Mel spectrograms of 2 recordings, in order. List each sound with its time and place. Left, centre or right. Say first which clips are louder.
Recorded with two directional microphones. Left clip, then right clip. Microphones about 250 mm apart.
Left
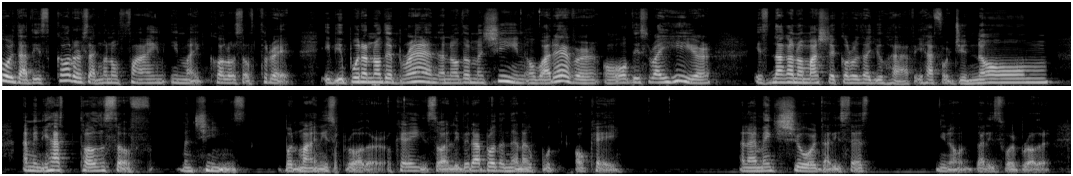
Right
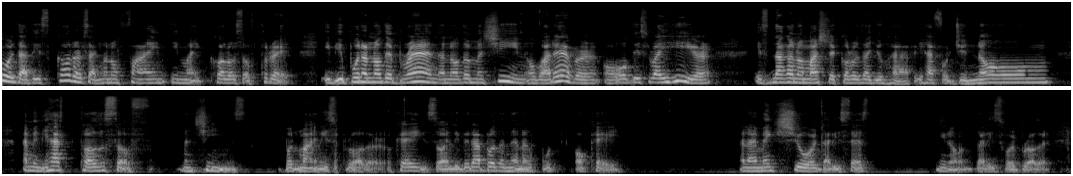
0.0 s speech: left 4 dB; left
18.0 s speech: left 3 dB; left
